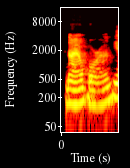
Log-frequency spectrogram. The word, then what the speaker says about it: Niall Horan: By Niall Horan. Is that his name? – Yeah. Niall Horan.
